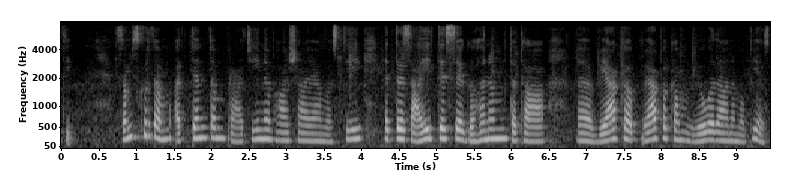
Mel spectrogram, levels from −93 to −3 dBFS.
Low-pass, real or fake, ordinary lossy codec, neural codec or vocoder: 7.2 kHz; real; none; none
